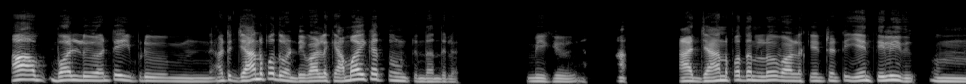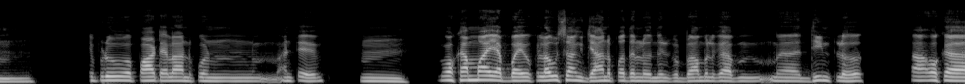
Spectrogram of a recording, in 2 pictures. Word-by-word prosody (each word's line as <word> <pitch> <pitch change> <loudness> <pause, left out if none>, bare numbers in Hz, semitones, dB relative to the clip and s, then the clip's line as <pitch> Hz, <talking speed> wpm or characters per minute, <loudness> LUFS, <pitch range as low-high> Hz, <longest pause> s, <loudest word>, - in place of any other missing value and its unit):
ఆ! - - +10 0.4
వాళ్ళు 195 -1 +4
అంటే 185 +4 -1
ఇప్పుడూ 170 0 -4 0.2
హ్మ్, 145 -1 -3
అంటే 180 +4 -1
జానపదవండి. 200 - +4
వాళ్ళకి 170 0 +2
అమాయకత్వవుంటుందందులో. 165 - +1 0.8
మీకూ 140 -2 -3 0.6
ఆహ్, - - -9 0.6
ఆ - - +7 0.2
జానపదంలో 190 +3 +2
వాళ్ళకేంటంటే, 165 +1 -2
ఏం 190 - +3
తెలీదు. 185 -5 +3 0.2
హ్మ్. 140 -3 -1 0.7
ఇప్పుడూ 185 +2 0 0.2
ఓ - - +3
పాటెలా 175 -1 +2
అనుకోన్ 160 -1 -3 0.7
అంటే, 165 +1 -4 0.6
హ్మ్, 150 -2 -2 0.5
ఒక 195 - -7
అమ్మాయబ్బాయి 190 -4 +4
ఒక 165 - -14
లవ్ 195 +1 +4
సాంగ్ 190 -3 +1
జానపదంలో 170 0 0
ఉందానుకో, 155 -1 -4
బాంబులుగా 165 0 -1
హ్మ్, 155 -1 -5 0.3
ఆహ్, 155 -1 -3
దీంట్లో 175 -4 -1 0.7
ఆహ్, 185 0 0
ఒకా 185 0 +2
170 Hz, 110 wpm, -21 LUFS, 155-185 Hz, 0.8 s, ఆ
